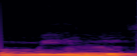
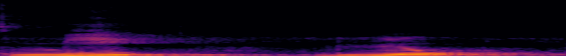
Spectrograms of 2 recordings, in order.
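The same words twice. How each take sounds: First: Said in the usual way. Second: MILHO broken into two syllables with a gap. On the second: Shown as a demonstration. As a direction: pause between the two halves of "milho". ("milho" separado em duas sílabas) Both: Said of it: "milho tem duas sílabas".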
